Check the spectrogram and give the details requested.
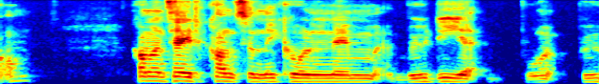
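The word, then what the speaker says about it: Buendía: Not that difficult, considering it's basically how it's spelled. Buen. Buen. Buendia.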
